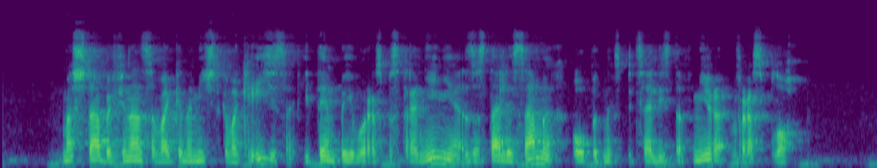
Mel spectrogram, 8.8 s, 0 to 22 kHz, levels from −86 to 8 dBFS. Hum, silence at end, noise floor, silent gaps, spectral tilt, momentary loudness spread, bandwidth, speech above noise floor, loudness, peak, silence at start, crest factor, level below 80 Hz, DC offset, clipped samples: none; 0 s; -58 dBFS; none; -4.5 dB/octave; 8 LU; 10.5 kHz; 38 dB; -20 LUFS; -2 dBFS; 0.5 s; 20 dB; -64 dBFS; under 0.1%; under 0.1%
